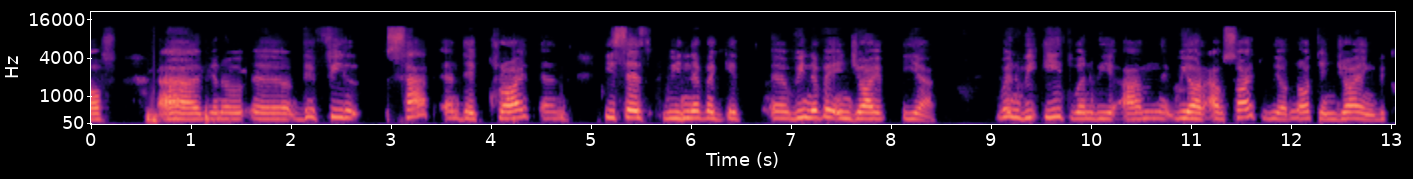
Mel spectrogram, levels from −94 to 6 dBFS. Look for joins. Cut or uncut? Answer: uncut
